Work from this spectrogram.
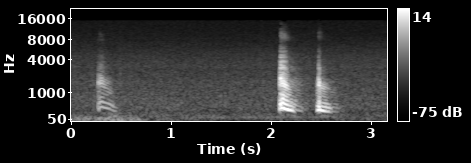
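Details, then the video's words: Nighttime swamp frogs give a single hoarse, descending croak, then after a pause a louder back-to-back pair of harsh, quack-like calls, over quiet background noise. "Natural Ambient Sounds Of Frogs At Night"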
